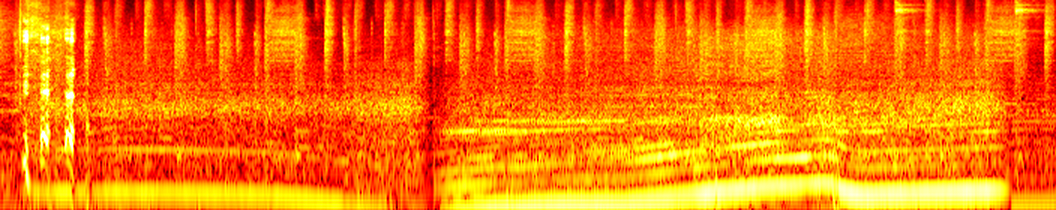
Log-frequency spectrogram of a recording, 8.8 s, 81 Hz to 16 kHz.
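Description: A Volkswagen Golf R engine revs hard and climbs through the gears in a 0 to 60 sprint, a sustained loud roar with a brief dip at a shift before pulling again.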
